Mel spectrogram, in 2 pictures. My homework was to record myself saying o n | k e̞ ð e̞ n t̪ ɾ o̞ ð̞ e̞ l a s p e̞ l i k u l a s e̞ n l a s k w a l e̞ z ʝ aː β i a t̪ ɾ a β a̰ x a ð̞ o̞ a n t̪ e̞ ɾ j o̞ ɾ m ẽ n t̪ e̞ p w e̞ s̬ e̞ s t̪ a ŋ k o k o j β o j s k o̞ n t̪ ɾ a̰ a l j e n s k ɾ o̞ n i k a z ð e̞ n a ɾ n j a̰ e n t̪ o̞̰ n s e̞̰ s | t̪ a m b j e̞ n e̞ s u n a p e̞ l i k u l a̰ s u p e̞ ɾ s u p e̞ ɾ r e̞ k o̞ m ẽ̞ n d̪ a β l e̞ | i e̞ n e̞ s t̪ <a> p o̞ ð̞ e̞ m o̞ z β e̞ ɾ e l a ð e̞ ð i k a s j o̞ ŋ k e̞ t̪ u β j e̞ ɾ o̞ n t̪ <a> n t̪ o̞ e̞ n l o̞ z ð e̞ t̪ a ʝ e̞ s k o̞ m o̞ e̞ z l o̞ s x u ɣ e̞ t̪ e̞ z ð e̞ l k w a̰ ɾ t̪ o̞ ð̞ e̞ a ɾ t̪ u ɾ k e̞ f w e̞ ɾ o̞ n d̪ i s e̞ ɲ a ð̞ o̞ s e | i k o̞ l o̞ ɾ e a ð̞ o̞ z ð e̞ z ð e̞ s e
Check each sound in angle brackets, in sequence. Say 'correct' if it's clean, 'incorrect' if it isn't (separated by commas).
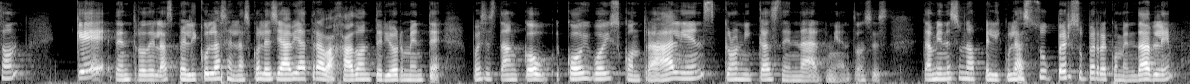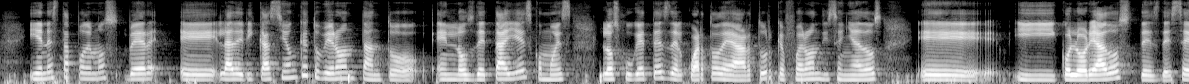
correct, correct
